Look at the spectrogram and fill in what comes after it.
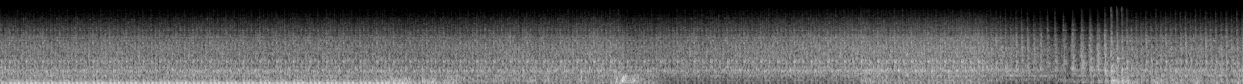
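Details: David Brown 996 diesel tractor, sitting about 10 years, first run after storage: steady, even idle with a regular low beat and no misses or knocks; normal idle.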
